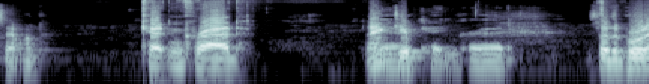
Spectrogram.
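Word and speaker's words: Kettenkrad: craft okay ken craft can how do you pronounce that one kitten crad thank you so they brought out another one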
